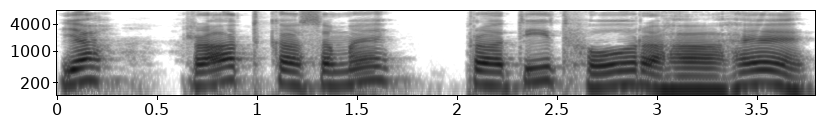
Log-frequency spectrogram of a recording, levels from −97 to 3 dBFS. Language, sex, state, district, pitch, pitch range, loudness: Hindi, male, Jharkhand, Ranchi, 185 Hz, 170-215 Hz, -15 LUFS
